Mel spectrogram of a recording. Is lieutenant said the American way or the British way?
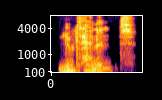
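American. It is said the American way, with no f sound. The speaker calls it right. "I'm going to say it the American way"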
